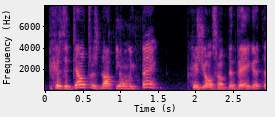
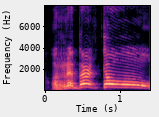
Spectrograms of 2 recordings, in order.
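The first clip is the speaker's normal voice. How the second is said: loud, high, long-stretched name; calling out; 7 semitones higher, 10 dB louder, much slower than usual. Real, not acted. Host welcoming Roberto to the chat, calling out loudly. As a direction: holler the name like a big welcome.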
